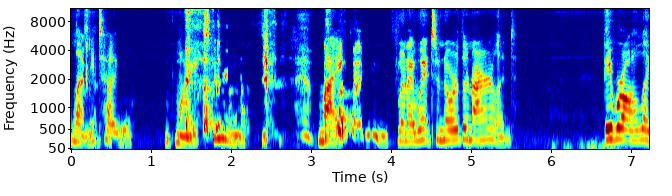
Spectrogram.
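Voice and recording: Speaking with a Midwestern accent, a woman uses lively intonation at a moderate pace, with long, frequent pauses. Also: fairly high pitch for a woman. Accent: mild Midwestern American.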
